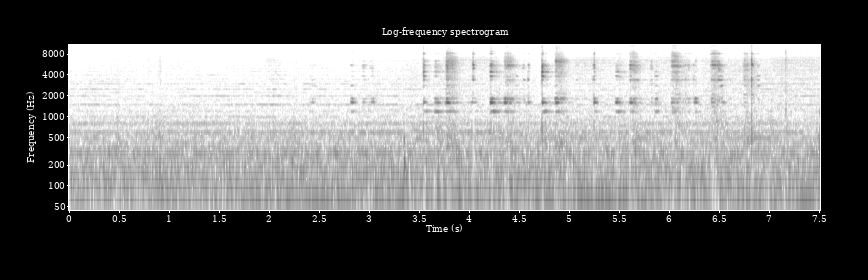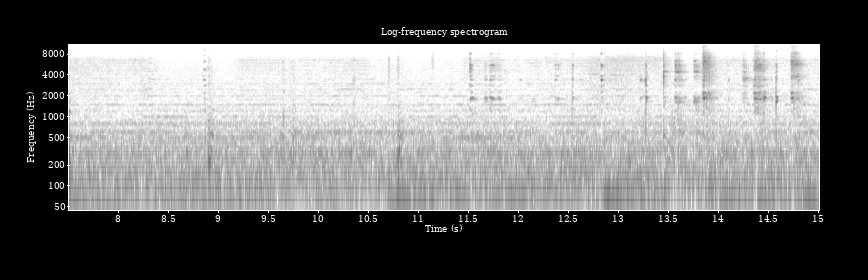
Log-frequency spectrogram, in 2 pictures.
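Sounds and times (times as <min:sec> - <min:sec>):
metal rod clinking: 0:02.8 - 0:07.0, 0:11.5 - 0:14.9.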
